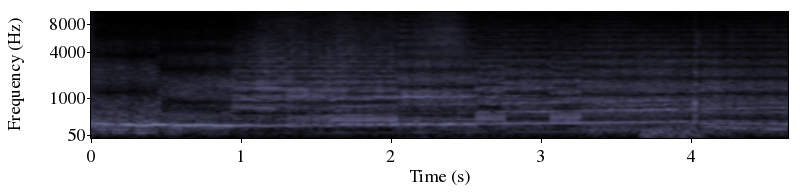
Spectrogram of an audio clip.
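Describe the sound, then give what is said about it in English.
A Lamborghini race car runs through turn six and down a hill on a racing circuit during qualifying, a fairly faint, continuous high engine drone with a few stepped shifts in pitch and no talk. “Lamborghini coming down the far side of the circuit at the moment, turning through turn six, dropping down the hill.”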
